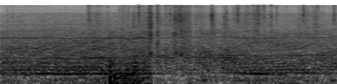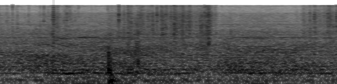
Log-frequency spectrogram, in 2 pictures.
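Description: Shark upright vacuum cleaner running over carpet: a steady motor hum and whine, with clusters of crackling and clicking about two seconds in and again near seven to eight seconds as debris rattles up through the brushroll.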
